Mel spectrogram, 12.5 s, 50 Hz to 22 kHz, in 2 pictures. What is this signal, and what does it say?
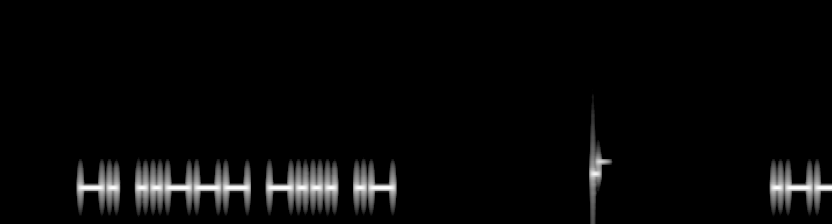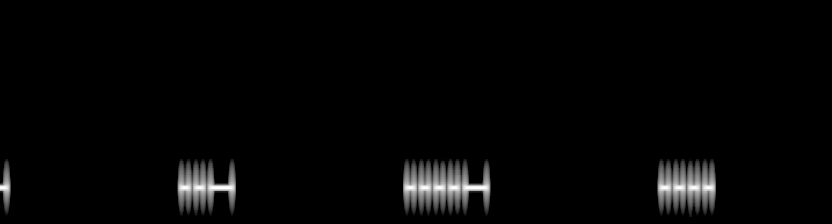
Morse code, heard as a keyed tone, about 22 wpm, spaced as for 9 wpm, 700 Hz. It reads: N2BA WU4H
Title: USA Call Signs - 4 Characters - 8x Character Spacing - 22wpm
